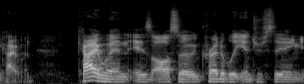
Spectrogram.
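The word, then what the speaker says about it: Cywen: His sister Kywin, or Cohen as the Audible book pronounces it, and I think Philip Chase said it would be Cohen, so Cohen. I'm saying Kywin.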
